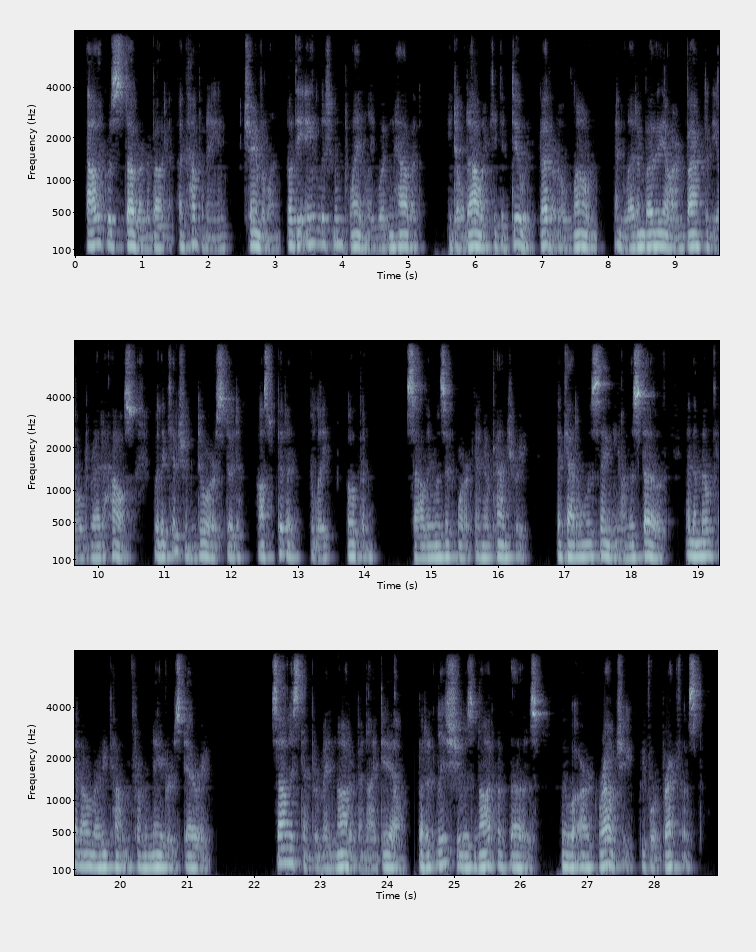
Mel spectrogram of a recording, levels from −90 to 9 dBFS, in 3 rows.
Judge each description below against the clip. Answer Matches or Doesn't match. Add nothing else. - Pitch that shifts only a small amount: Matches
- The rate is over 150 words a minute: Matches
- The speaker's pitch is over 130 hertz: Doesn't match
